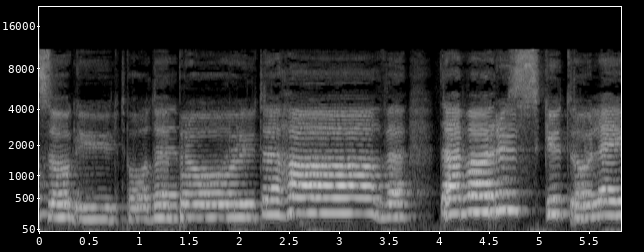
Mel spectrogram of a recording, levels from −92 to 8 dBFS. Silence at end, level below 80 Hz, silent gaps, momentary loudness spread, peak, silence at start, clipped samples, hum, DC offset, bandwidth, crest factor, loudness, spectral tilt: 0 s; -68 dBFS; none; 12 LU; -6 dBFS; 0 s; under 0.1%; none; under 0.1%; 11.5 kHz; 16 dB; -24 LUFS; -4.5 dB/octave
